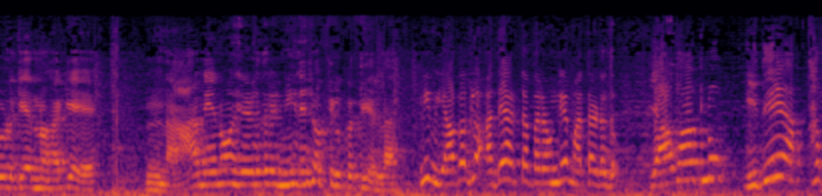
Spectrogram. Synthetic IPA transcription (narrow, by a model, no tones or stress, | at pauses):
uɽiɡejɐnːoːɦaːɡe̞ | naːneːnoːɦeːɭid̪ɾe̞niːneːnoːt̪ilkot̪ijɐlːɐniːʋjaːʋaːɡluʔɐd̪eːɐɾt̪ʰɐbɐɾoːɐŋɡe̞maːt̪aːɽoːd̪u | jaːʋaːɡluː | id̪e̞ːɐɾt̪ʰɐ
